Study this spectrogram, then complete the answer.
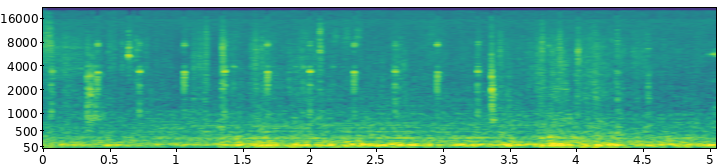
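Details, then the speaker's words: BMW 3 Series driving on the road before coilovers are fitted: heavy low road rumble with repeated sharp thuds and crashes over each bump; the shock absorbers are completely worn out, giving a very firm ride. "the suspension's not great it's very very firm there is just no shock absorption at all it's awful"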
